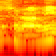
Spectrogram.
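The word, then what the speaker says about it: tsunami: ले लिया जाता है टी साइलेंट रहता है तो सुनामी वेव्स इन्ह बोल देते हैं थोड़ा सा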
